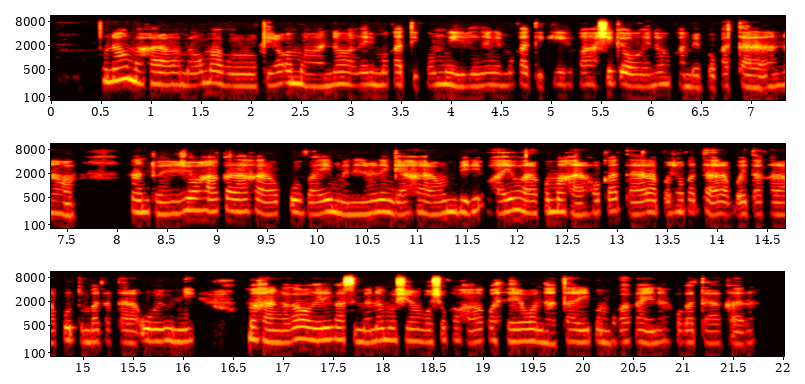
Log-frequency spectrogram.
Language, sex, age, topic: Oshiwambo, female, 18-24, agriculture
